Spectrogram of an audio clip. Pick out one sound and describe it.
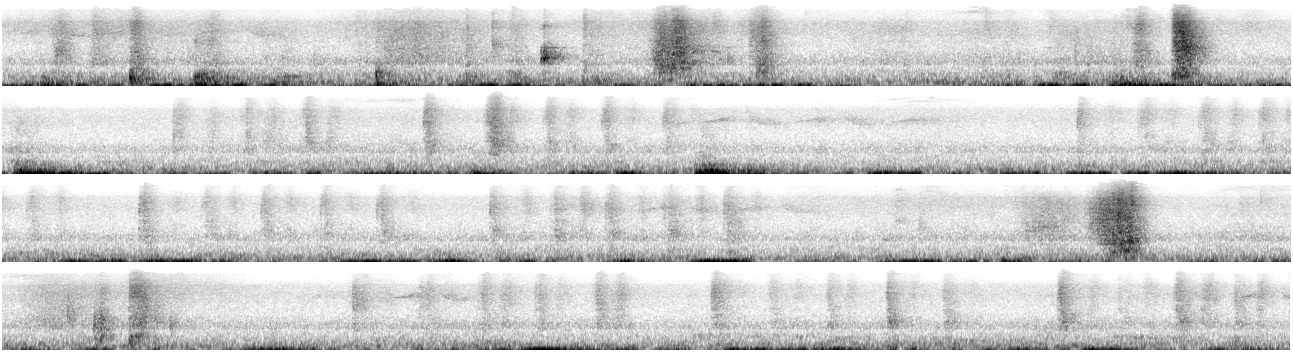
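Soft knocks and thuds sound as objects are handled.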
